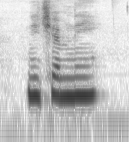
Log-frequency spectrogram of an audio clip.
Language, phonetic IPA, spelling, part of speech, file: Czech, [ˈɲɪt͡ʃɛmniː], ničemný, adjective, Cs-ničemný.ogg
- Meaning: mean, vile, despicable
